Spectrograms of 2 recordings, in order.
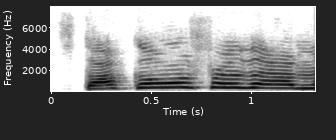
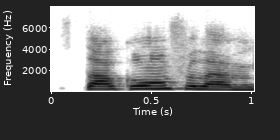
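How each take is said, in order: First: Loud, high, slow insistence; high slow loud urging; emphatic plea. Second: Said in the usual way. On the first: Real, not acted. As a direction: plead it out loud and drawn.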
